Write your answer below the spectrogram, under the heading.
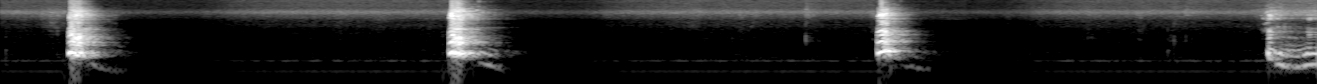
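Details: Dog named Cruz playing with an apple indoors, giving four short, sharp barks spaced about three seconds apart in a quiet small room, the last one slightly longer and rougher.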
